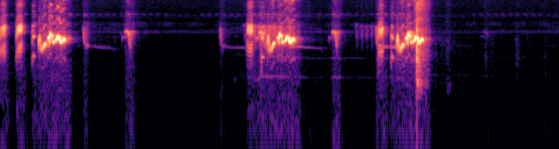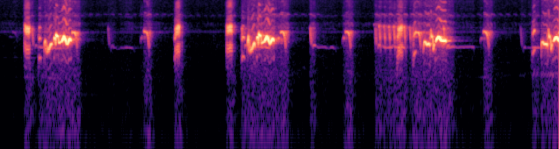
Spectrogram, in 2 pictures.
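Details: Sooty-headed bulbul lure call for bird trapping: loud gurgling chatter phrases every one to two seconds, with short high chips between them and a sharp click near the middle.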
